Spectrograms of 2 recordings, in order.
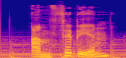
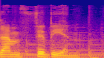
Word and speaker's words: amphibian: And here are the 7 words: amphibian, carnivore, herbivore, omnivore, predator, prey, parasite. And the first word is amphibian. Amphibian. Notice the stress on the middle syllable, amphib.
